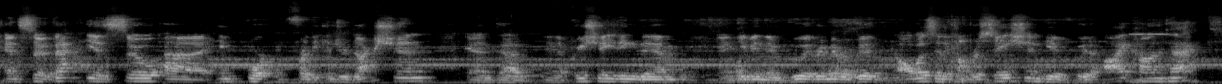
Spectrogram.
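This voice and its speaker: A man's voice: medium pitch, unhurried. A man teaching a classroom lesson, speaking plainly and repeating himself as he drills his students. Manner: repetitive, drills students with call-and-response. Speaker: English teacher. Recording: echoey classroom from far off, noisy.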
